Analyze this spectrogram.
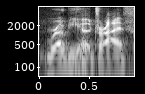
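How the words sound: It is said the way Pendleton locals say it.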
